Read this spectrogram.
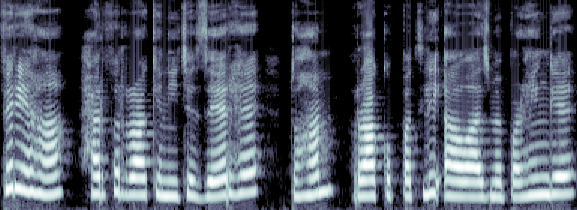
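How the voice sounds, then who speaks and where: A woman's voice: high-pitched, steady tone, no echo, studio quality. A woman teaching Quran recitation, methodically explaining the pronunciation rule for each letter step by step. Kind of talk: tajweed lesson, explaining pronunciation rules.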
